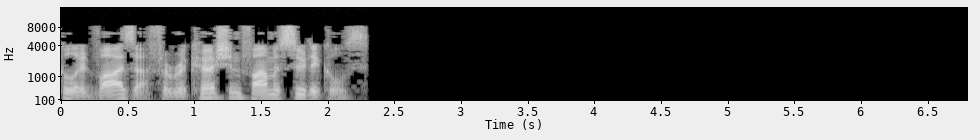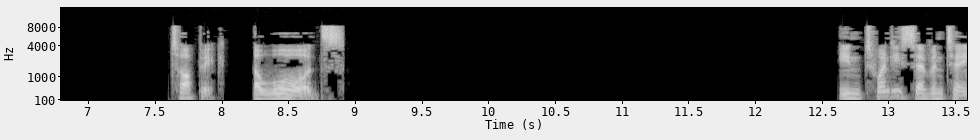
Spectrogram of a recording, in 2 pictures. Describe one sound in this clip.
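A man speaks calmly into a microphone, in short bursts with silent pauses.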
